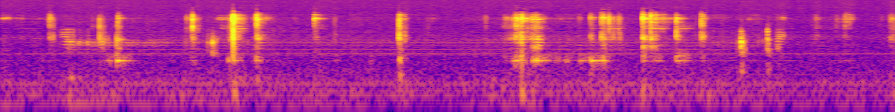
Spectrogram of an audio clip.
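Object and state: Small brass box tapped with nails.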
